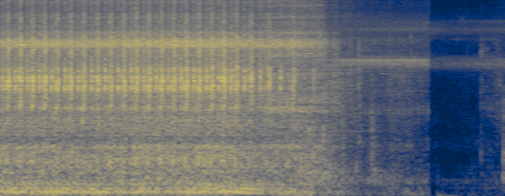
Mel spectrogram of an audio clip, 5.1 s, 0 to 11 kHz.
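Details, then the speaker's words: Abandoned 1957 Chevrolet V8 after sitting 47 years, original points, cap, wires, rotor, coil and plugs (cleaned, gapped), new oil, electric fuel pump priming carb: steady even lope, no misses or knocking, then winds down; normal idle. "look at that it cranked right up and idled with no work didn't even have to adjust the carburetor"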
